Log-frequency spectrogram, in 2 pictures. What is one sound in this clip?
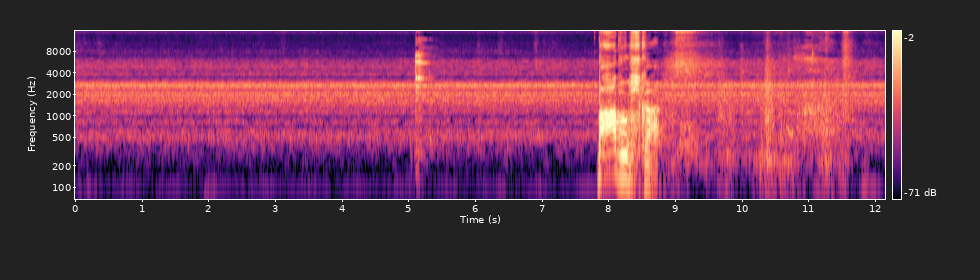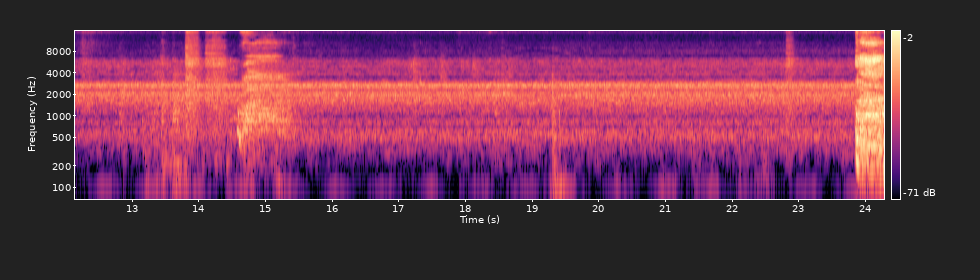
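A kettle hisses steadily as its water heats.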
